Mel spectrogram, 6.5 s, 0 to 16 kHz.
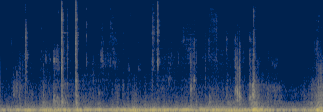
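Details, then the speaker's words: '67 Buick LeSabre V8 while driving to a gas station; deep, lumpy rumble surging and stumbling like four of eight cylinders; choke stuck fully closed, too rich, sooting, then died; rough running from stuck choke. "Um, something's going on with the choke. The choke wanted to be fully closed. So, the car was running too rich and it died and it was making a lot of soot."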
